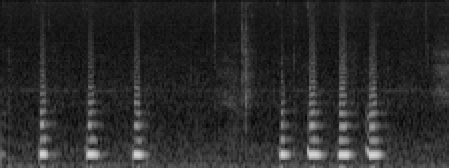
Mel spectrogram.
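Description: Beatbox trumpet: a brass-like tone made by mouth, lips held in whistle position with the air pushed from the cheek. It comes as short, detached notes all on one pitch, four spaced notes, a pause, then four quicker ones.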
